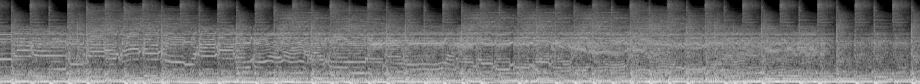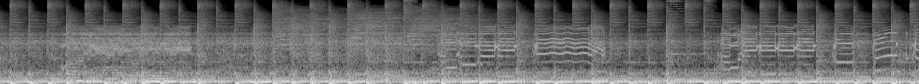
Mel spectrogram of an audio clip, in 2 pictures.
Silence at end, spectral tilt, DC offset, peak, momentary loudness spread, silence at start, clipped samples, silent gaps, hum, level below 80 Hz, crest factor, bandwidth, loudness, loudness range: 0 s; -4.5 dB/octave; under 0.1%; 0 dBFS; 3 LU; 0 s; under 0.1%; none; none; -18 dBFS; 12 dB; over 20 kHz; -13 LUFS; 1 LU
